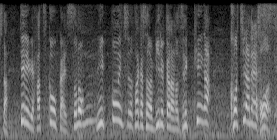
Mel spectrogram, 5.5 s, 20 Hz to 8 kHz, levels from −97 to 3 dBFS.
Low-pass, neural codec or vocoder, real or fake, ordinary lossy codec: 7.2 kHz; codec, 16 kHz, 2 kbps, FunCodec, trained on Chinese and English, 25 frames a second; fake; none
